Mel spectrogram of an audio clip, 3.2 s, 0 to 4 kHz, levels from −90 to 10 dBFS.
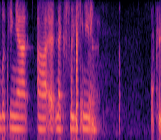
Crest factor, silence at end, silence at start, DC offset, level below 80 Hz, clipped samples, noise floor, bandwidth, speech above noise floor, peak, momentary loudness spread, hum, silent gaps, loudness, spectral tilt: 20 dB; 0 s; 0 s; under 0.1%; -48 dBFS; under 0.1%; -61 dBFS; 4 kHz; 42 dB; 0 dBFS; 10 LU; none; none; -19 LUFS; -9.5 dB/octave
